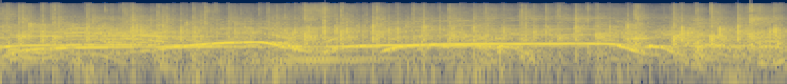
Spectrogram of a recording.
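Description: An audience applauds steadily throughout, a dense, loud wash of clapping with sustained whistles or cheering tones gliding up and down above it.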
